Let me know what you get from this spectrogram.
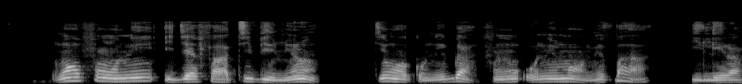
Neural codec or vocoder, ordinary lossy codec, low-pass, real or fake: codec, 16 kHz, 16 kbps, FreqCodec, smaller model; none; none; fake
